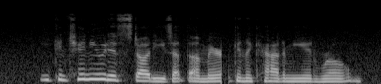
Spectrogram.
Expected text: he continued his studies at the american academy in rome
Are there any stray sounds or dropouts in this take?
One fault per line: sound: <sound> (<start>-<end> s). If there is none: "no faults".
sound: dropout (2.2-2.3 s)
